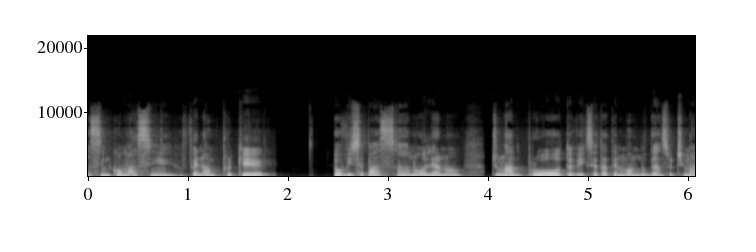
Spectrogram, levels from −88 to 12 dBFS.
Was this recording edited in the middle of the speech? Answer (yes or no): no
